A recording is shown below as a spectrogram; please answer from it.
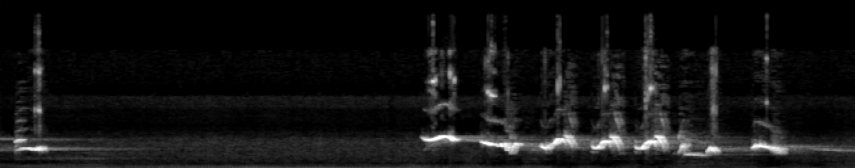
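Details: Oriental magpie-robin song played to prompt other magpie-robins to sing: a short whistle, a pause over low background hum, then a run of about seven loud, clear, wavering whistled notes.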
